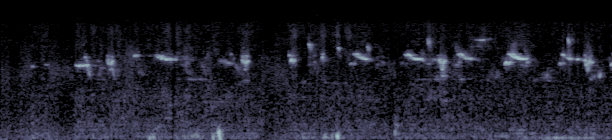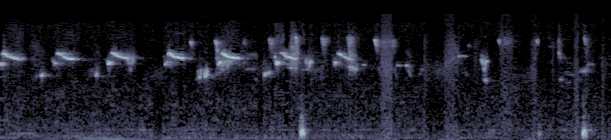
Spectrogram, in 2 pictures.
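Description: A small bird chirping: a long run of short, high chirps, about three a second, that stops near the end.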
